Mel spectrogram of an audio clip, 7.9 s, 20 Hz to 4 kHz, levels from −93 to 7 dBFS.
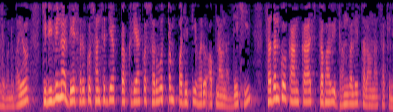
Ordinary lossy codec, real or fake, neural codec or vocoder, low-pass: none; real; none; 3.6 kHz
